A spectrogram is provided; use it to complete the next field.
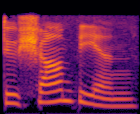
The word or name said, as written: Duchampian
